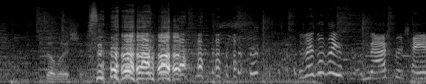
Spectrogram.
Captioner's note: laughter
